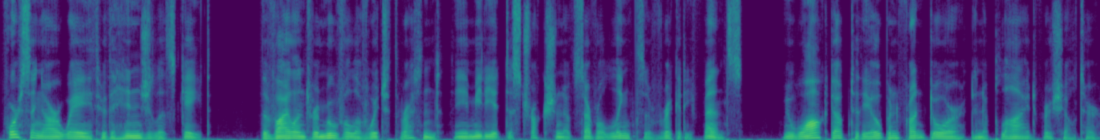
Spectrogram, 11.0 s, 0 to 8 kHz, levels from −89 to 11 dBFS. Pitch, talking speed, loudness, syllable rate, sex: 110 Hz, 185 wpm, -21 LUFS, 5.7 syllables/s, male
